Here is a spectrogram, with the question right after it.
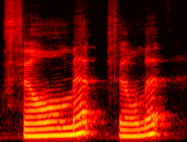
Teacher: rather than trying to break after film before it you could think of that as being something more like filmmit film it that might help you get that lm combination if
